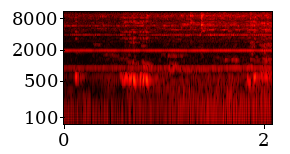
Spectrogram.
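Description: A pause between a lecturer's sentences: a low steady background hum with a thin, steady electrical whine, and a brief faint sound about half a second in.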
